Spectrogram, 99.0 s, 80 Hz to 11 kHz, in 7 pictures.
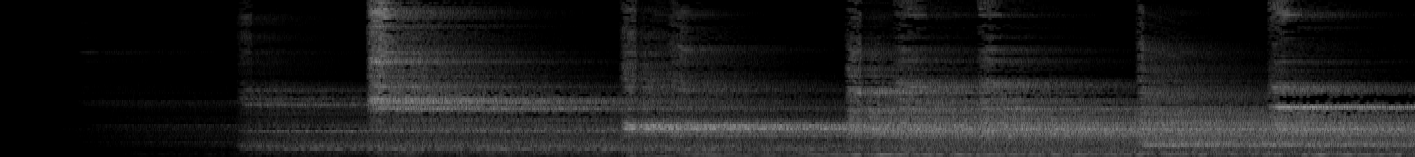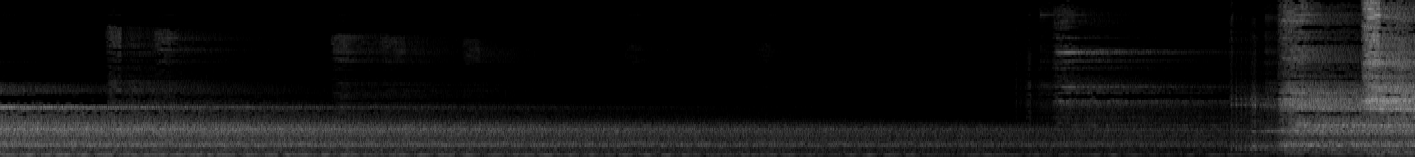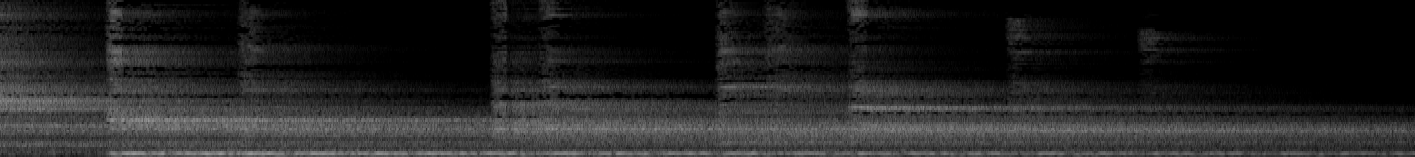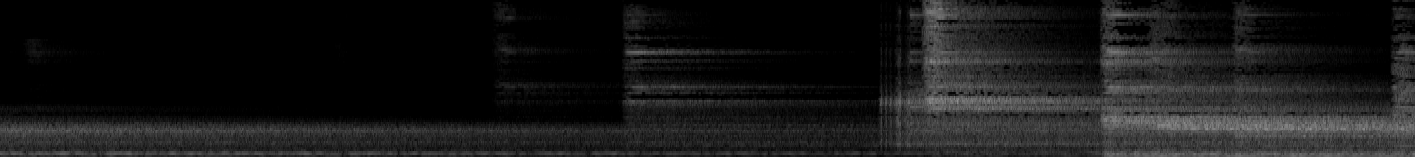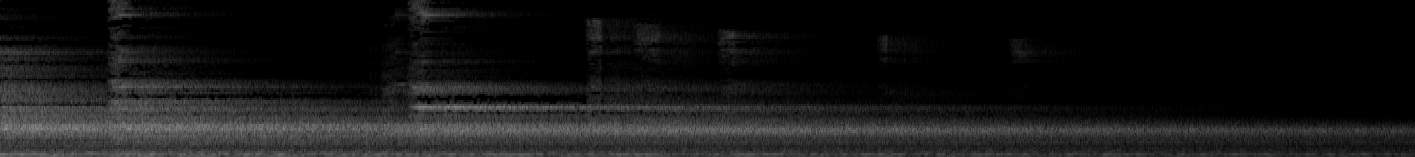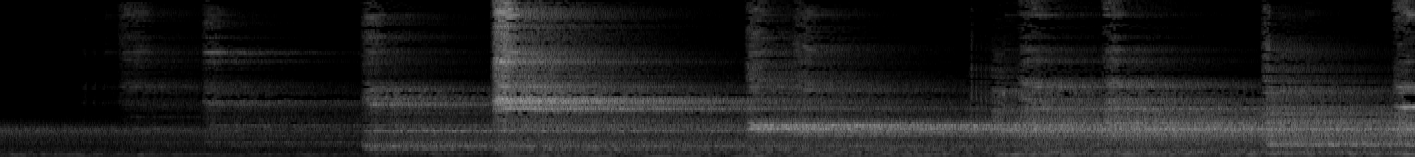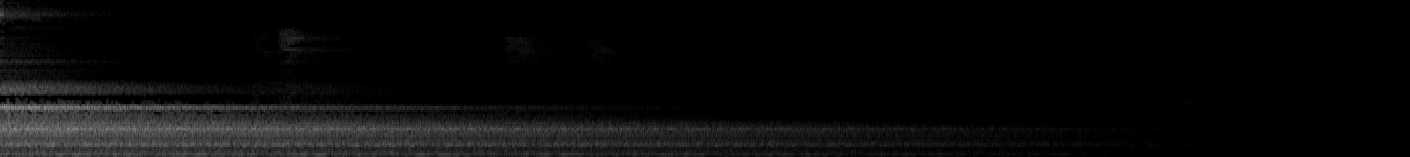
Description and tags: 06 Ambience High Timbre
Made with Ableton Live and Max For Live.
This sample is part of the "New Spirit" sample pack. Slowly evolving spacey
high, ambience, dramatic, thrill, drama, soundtrack, tone, background-sound, terrifying, Sound-Effect, Tension, Ableton, atmosphere, dark, Delay, spooky, terror, Movie, film, ambient, creepy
